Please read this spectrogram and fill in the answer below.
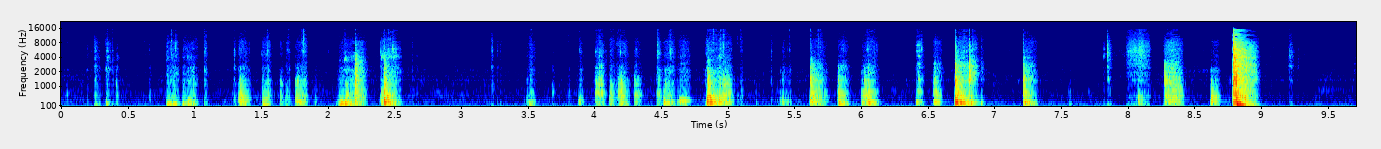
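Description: An old knife tip turning tiny screws out of a CD/DVD drive's sheet-metal case: irregular metal-on-metal clicks and scrapes, with a sharp click near the end.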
